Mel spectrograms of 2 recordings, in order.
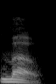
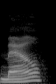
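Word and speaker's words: Mow: however Samson Mo's name is pronounced Mo it is some people pronounce it Ma it is not and I know that for a fact I've talked with Samson Mo I do know how he pronounces his last name it is Mo not Mao so it it's okay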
